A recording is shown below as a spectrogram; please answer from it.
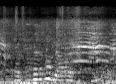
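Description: People talking, with a higher, wavering voice in the second half.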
